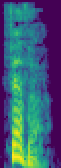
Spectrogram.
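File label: "Feather", English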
